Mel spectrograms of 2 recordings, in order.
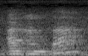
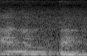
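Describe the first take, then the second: First: The middle letter is said fully. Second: The middle letter is dropped. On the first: The speaker calls it right. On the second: The speaker calls it wrong.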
